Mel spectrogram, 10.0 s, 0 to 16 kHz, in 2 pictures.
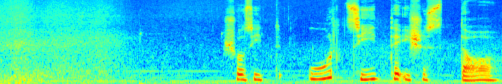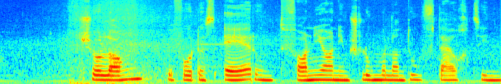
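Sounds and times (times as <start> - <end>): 
ocean waves washing onto a sandy beach: 0.0 - 10.0
speech: 2.3 - 5.1, 5.8 - 10.0.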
